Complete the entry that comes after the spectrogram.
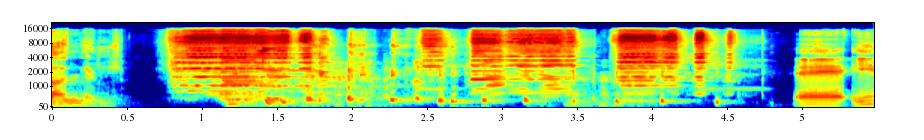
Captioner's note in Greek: γέλια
